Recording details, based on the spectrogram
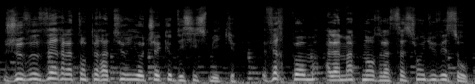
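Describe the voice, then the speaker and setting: A woman's voice: medium pitch, fast, music in the background, close to an everyday voice. A woman playing a bossy, impatient spaceship captain giving commanding orders in an audio drama. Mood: brisk, commanding.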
